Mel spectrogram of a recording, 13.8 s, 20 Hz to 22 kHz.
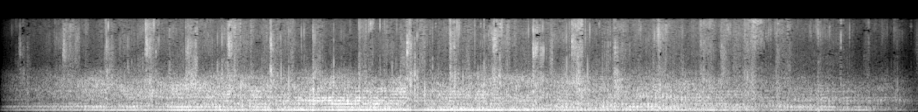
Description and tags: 20220215.walking.under.01
Noise of footsteps along a dirt road, with helicopter overheading. Matched Stereo Pair (Clippy XLR, by FEL Communications Ltd) into Sound Devices Mixpre-3
aircraft, army, engine, field-recording, footsteps, gravel, helicopter, military, walking, war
